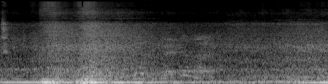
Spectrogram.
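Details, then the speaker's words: 1940s Hudson with a big side-valve (flathead) engine, after its thin exhaust was welded. Low, steady exhaust rumble with no puffing or ticking leaks; it sounds like new and better than before, so the repaired exhaust is sealed. "No, it does sound, well, obviously sounds better."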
